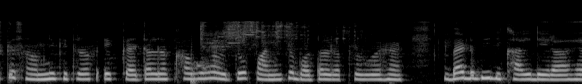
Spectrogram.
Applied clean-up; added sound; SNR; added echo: neural mask model RNNoise.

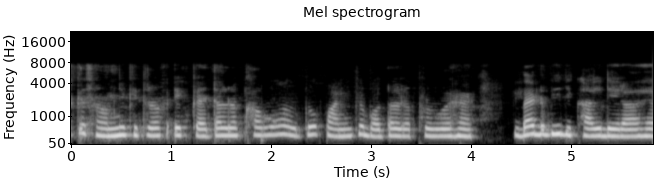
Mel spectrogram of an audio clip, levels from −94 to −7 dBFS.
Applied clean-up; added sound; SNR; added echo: neural mask model DeepFilterNet 3.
